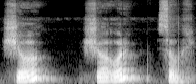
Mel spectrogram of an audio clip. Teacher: उष्म के प्रथम तीन माने श और स ये भी आपके अघोष के अंतर्गत आते हैं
